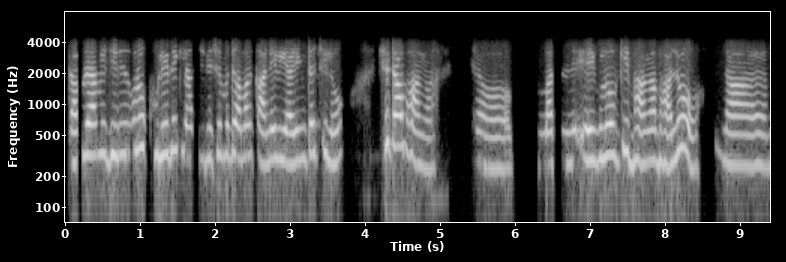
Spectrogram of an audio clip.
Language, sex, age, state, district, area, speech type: Bengali, female, 18-30, West Bengal, Hooghly, urban, conversation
